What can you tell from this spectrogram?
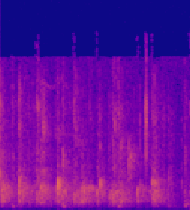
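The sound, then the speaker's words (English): A crowd at a worship service applauds the sound and media team, many hands clapping in a dense, sustained patter with no pauses, at a moderate, even loudness throughout. “At the same time, would you give an applause to the sound and media guys that work so hard back there too?”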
